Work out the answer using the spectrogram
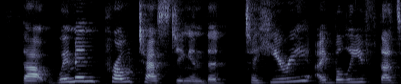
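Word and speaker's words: Tahrir: quote un quote that women protesting in the Tahiri I believe that's how you say it square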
